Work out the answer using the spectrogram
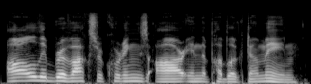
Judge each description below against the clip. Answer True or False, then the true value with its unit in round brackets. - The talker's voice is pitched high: False (140 Hz)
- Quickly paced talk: False (155 wpm)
